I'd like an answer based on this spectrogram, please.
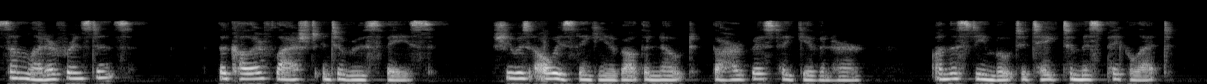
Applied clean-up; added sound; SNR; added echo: none; none; none; reverberation time 0.2 s.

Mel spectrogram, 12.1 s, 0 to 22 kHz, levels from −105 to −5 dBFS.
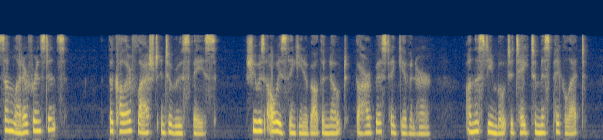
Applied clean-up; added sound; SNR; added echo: none; none; none; none.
